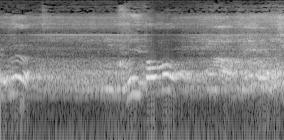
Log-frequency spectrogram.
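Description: Speech only: voices from the interview video being played back, thin-sounding, with a brief lull about a second in.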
